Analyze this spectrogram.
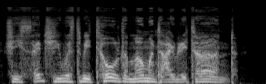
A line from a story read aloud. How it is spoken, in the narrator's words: Someone else whispered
